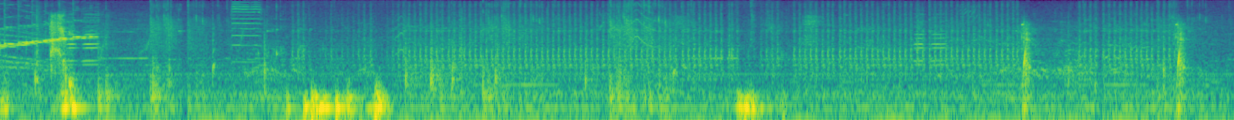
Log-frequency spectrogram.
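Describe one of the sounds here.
Bouncy game music plays throughout.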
